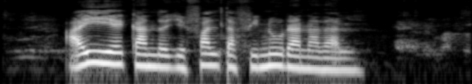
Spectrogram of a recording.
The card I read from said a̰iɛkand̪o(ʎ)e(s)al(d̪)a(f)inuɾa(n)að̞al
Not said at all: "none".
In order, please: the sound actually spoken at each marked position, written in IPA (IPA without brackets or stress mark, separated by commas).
ʎ, f, t̪, f, n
